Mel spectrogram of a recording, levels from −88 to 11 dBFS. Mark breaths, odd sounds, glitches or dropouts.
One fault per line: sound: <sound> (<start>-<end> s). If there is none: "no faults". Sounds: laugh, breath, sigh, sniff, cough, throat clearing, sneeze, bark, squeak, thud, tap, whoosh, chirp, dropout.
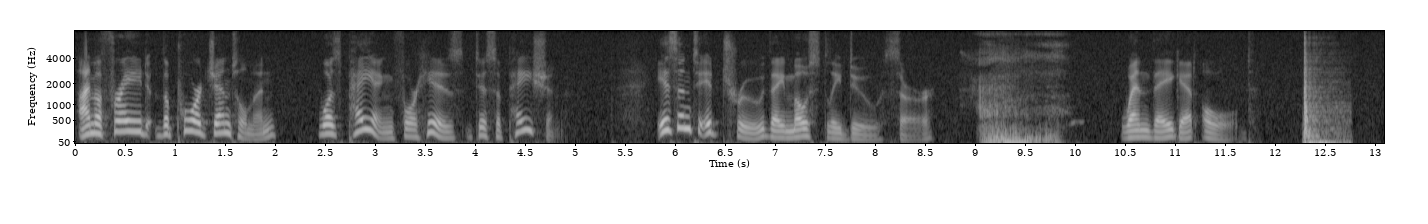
sound: breath (8.8-10.1 s)
sound: thud (12.3-12.8 s)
